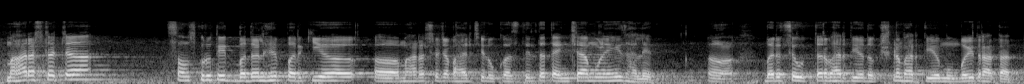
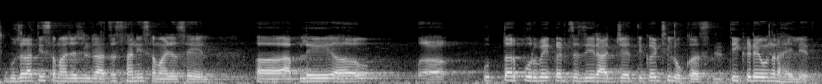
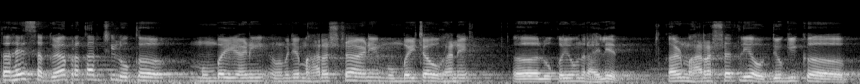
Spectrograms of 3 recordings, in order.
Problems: constant background noise, background conversations at intervals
